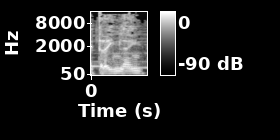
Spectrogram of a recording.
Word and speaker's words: Trainline: Se escribe mejor precio garantizado. Se pronuncia Trainline. Descarga la app de Trainline y ahorra comparando miles de trenes y tarifas.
